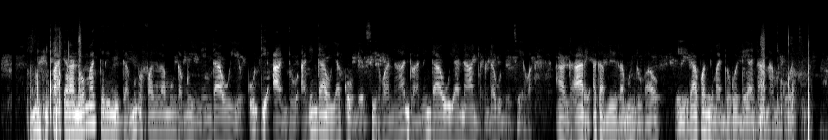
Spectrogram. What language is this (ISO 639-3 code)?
ndc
